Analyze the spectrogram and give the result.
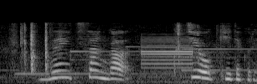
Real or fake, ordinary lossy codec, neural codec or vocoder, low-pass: real; MP3, 64 kbps; none; 7.2 kHz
